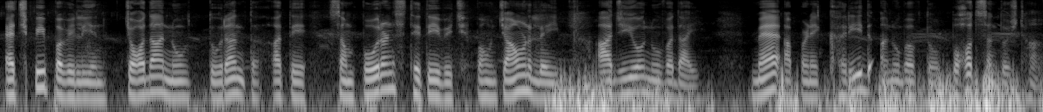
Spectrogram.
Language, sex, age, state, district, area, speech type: Punjabi, male, 18-30, Punjab, Hoshiarpur, urban, read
